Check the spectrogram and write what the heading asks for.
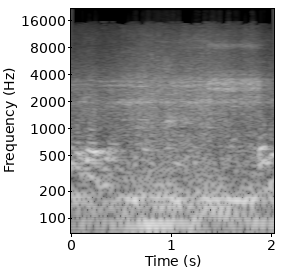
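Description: A motor vehicle engine running close by: a low, steady rumble that swells about half a second in, with a man's speech at the start and again near the end.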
